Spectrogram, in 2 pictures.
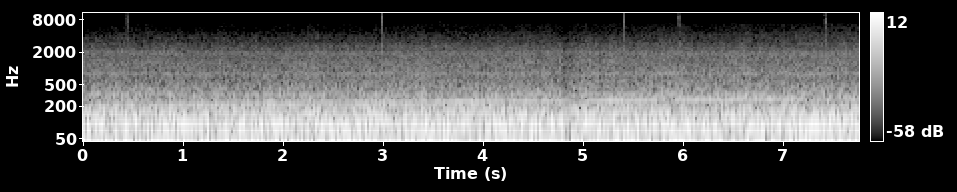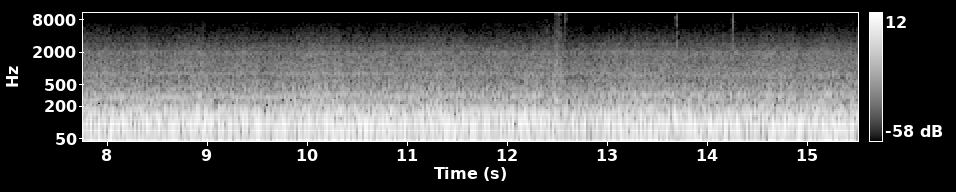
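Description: Airbus A320 jet engines running after start in the Microsoft Flight Simulator 2020 cockpit, a steady loud broadband roar with a low hum and a slowly rising whine, continuous throughout with no talk.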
